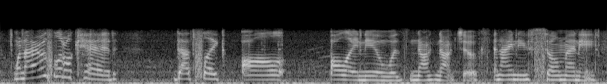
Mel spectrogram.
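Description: Music in the background behind a woman's moderate pace. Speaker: vlogger. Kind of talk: casual vlog chat. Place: car. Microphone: phone near.

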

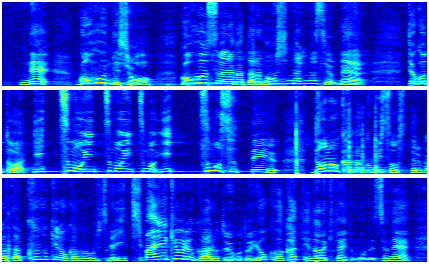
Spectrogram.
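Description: A woman talks at a very fast pace in a high, animated voice. Her pitch swings very widely. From Japan, Yamanashi; Japan. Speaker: direct sales distributor, former teacher. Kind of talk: sales seminar talk. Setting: stage with audience. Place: meeting room. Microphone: handheld.

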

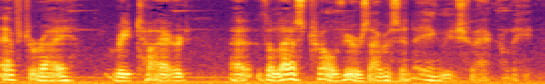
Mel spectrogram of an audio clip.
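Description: Man at a fairly slow pace, with noticeable background noise. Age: 80s+. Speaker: former college historian. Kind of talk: interview answer.

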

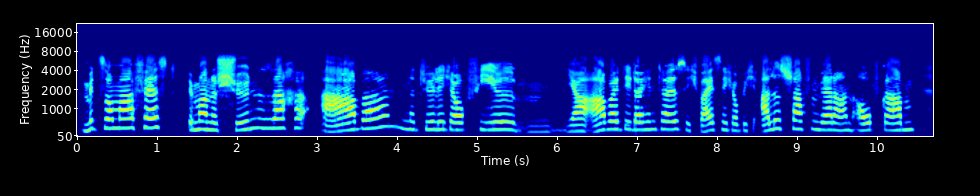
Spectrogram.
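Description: Speaking at a very slow pace, a woman uses a high pitch with ordinary pitch variation and big swings in loudness. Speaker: gaming YouTuber. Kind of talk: casual vlog talk to viewers.

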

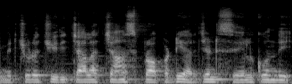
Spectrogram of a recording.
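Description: A man speaks at a fairly quick pace with a fairly low pitch and a dark, mellow tone.

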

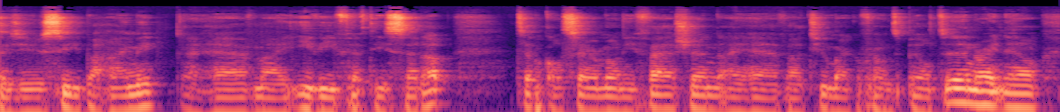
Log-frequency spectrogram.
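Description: A man talks at a moderate pace, his fairly low voice dark, mellow and somewhat breathy, with ordinary pitch variation. Audible room echo is present. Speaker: DJ reviewing microphones. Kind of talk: tutorial. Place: home room.

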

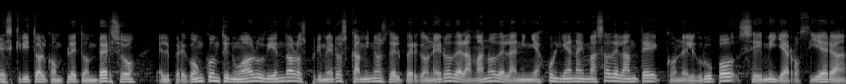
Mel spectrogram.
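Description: Delivered in a normal speaking voice, the speech moves at a fairly quick pace with lively intonation and hardly any pauses. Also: man, medium pitch for a man. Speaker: local news reporter. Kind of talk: news reading, scripted narration. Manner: formal, measured.

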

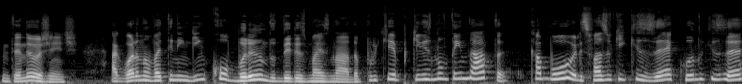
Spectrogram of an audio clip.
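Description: Pitching his voice high, a man talks at a moderate pace as his pitch swings very widely. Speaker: gaming YouTuber co-host. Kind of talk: casual commentary.

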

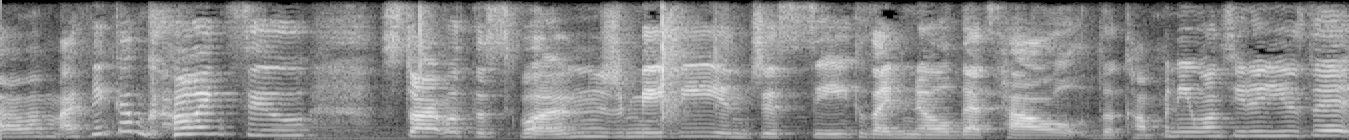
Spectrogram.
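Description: A woman's fairly quick speech with very wide pitch swings over background music. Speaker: beauty vlogger. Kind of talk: tutorial. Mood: excited, upbeat. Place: home room.

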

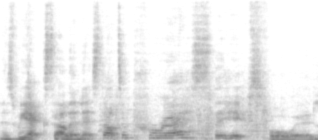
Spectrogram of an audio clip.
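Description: Somewhat breathy, a woman talks at a moderate pace amid audible room echo and light background noise. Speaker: yoga instructor. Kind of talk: guided yoga instruction. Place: home room. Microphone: camera far.

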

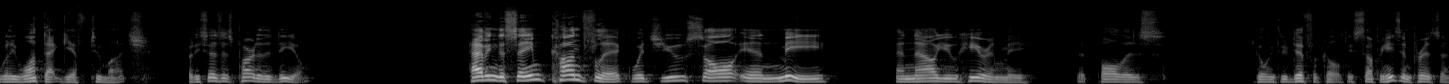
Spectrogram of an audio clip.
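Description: A man at a fairly slow pace with long, frequent pauses against a quiet background. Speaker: pastor. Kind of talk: sermon. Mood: earnest, calm. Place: church. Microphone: headset.

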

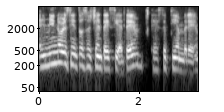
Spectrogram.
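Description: Her pitch varies in an ordinary way. The woman is heard over a quiet background. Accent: Argentine. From New Jersey, US (Argentine-born, moved at seven). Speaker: accident survivor sharing her story; interview guest. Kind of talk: testimony; interview answer, personal story. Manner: halting, many fillers. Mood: earnest, recounting a tragedy. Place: home room. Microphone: video call.

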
